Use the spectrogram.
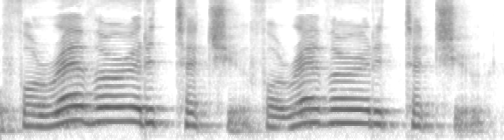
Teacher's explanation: Forever to, ele usou rarara nesse T do to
